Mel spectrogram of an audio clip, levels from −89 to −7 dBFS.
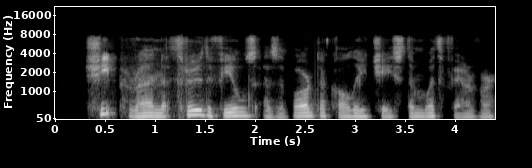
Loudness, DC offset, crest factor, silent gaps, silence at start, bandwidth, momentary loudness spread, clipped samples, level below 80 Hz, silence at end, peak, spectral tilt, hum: -31 LUFS; under 0.1%; 20 dB; none; 0.3 s; 7.8 kHz; 12 LU; under 0.1%; -68 dBFS; 0 s; -12 dBFS; -5 dB/octave; none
